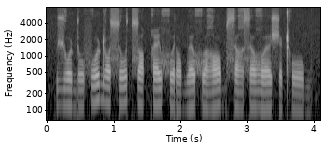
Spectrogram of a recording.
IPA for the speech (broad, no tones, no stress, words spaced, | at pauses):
ʒoɖ ɾofo ɖɔso t͡sɔqi χʷɜɾɔbɜ χʷʌʁɔb sʌʁsʌʁʷɜ ʃʌʈʰob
